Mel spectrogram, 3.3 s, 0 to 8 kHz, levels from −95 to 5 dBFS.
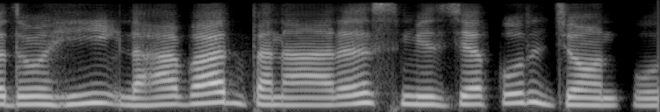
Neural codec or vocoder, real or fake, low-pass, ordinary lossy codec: codec, 16 kHz, 0.7 kbps, FocalCodec; fake; 7.2 kHz; MP3, 64 kbps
